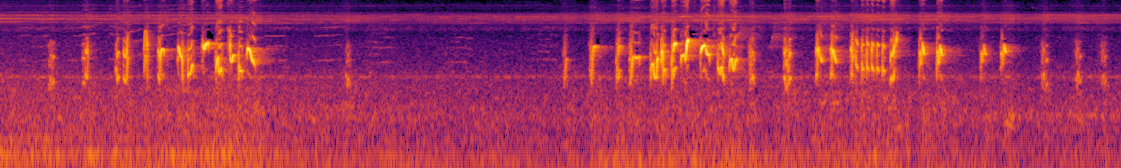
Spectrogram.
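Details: Red-whiskered bulbul used as a trapping lure, giving two bursts of rapid chattering, warbled notes separated by a few seconds of quiet, each burst a dense jumble of short chirps.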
